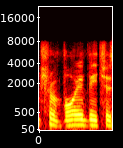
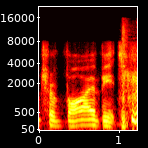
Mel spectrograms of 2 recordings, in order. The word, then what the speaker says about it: Trbojevic: Mate, I love you, but you mispronounced Tom Trbojevic as Tom Trbojevic. You went for a vi instead of a voy.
